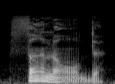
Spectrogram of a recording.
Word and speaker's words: Finlande: A-N, nasal, en. And then D, final E, not pronounced. La Finlande.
